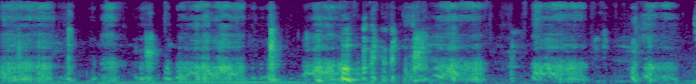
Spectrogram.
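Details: A French Bulldog that loves being tickled grunts and growls in low, throaty bursts with wheezy breathing in between, while a person speaks softly nearby.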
